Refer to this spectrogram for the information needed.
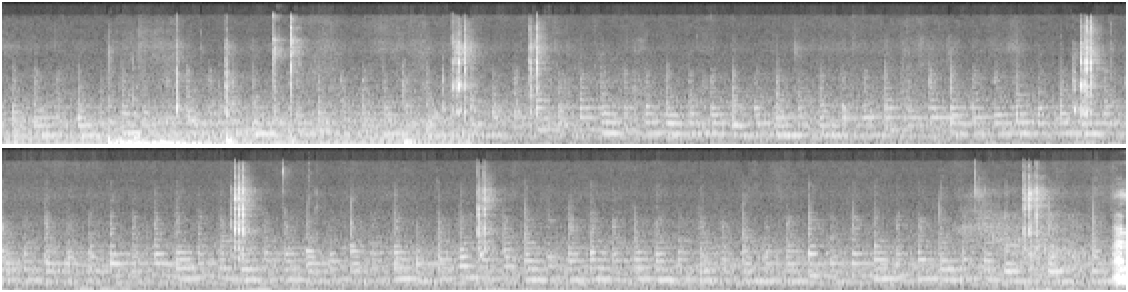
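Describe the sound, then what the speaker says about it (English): Typing on a computer keyboard, soft scattered key clicks at an irregular pace, faint and steady, with a brief low thump near the start. "I'm looking down, I'm typing, I guess."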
